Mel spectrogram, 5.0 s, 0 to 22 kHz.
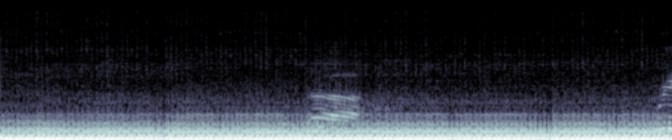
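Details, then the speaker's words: Vauxhall Cavalier Mk2 at idle: loud deep raspy drone with coarse pulsing rumble, far too open; rear silencer (back box) full of holes and blowing badly, worsened with use. "Okay, as you would have seen from that clip, the exhaust back box was blowing quite badly. It's got considerably worse since I've been using it."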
